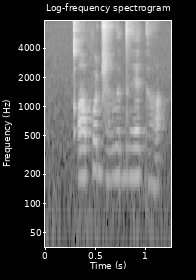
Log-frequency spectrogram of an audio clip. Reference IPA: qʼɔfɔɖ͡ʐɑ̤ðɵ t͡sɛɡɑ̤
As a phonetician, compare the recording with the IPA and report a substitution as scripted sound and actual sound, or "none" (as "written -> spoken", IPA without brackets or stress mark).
t͡s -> dʱ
